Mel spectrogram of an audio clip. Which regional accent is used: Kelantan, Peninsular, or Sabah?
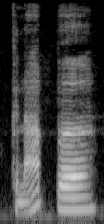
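Peninsular. It is said softly and gently, Peninsular style. "saudara-saudara kita di Semenanjung menyebutnya dengan lemah lembut"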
